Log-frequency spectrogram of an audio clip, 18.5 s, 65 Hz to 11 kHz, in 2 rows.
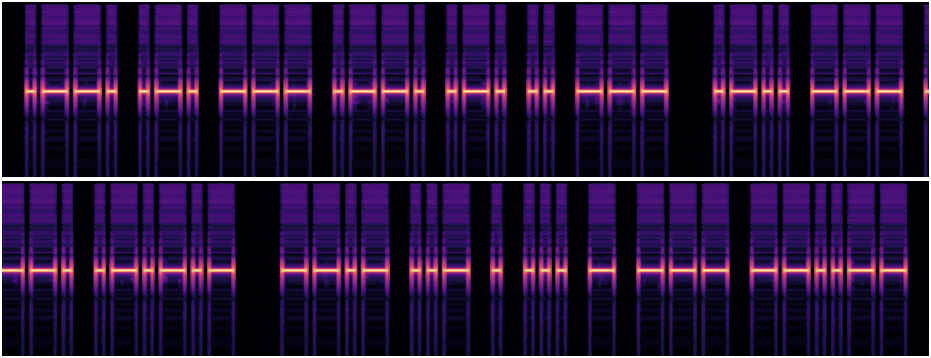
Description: Morse code, heard as a keyed tone, about 15 wpm, 800 Hz. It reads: PROPRIO LOG. QUESTO,
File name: morse mp3 / ITALIEN texte clair 2 vitesse 14 mots minute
